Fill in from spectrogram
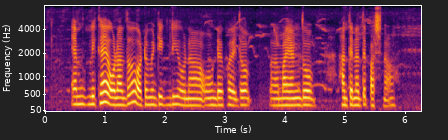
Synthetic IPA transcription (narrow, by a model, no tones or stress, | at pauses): ɛmlikʰajɔnad̪ɔɔʈɔmeʈikliɔnaɔɳɖɛkʰɔjd̪ɔ | majaŋd̪ɔhant̪ɛnat̪ɛpasnaʔɔ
